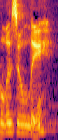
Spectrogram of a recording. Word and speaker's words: Lazuli: then they said well I guess it depends on your accent but let's go with lazuli that was their way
